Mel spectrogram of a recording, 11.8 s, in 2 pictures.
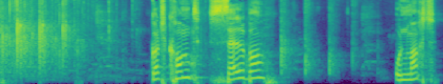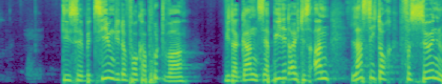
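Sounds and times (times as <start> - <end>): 
audience applause: 0.0 - 2.0, 3.7 - 4.9
speech: 2.0 - 3.8, 5.3 - 5.9, 6.8 - 11.8.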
